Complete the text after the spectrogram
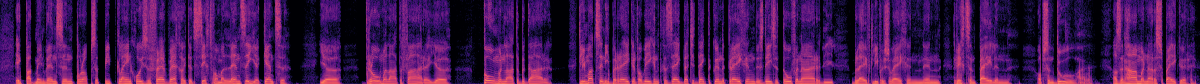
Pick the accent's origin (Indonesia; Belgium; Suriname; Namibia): Suriname; Paramaribo; now in Rotterdam, Netherlands; Ik ben opgegroeid in Paramaribo, maar woon al heel lang in Rotterdam-Krooswijk.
